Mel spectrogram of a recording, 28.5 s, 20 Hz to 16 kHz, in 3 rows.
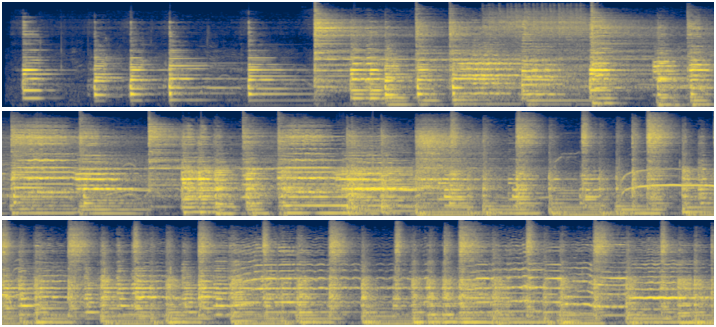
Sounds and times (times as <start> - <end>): Banjo: 0.2 - 28.4.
